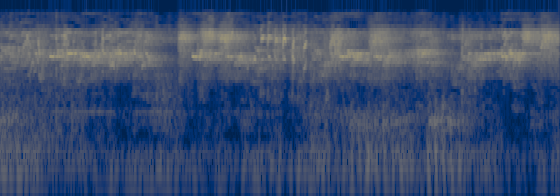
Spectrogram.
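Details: Budgerigars kept in a cage chirp busily at the sight of fresh corn; overlapping high twitters rise and fall in quick bursts, with a brief lull and some wing flutter.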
